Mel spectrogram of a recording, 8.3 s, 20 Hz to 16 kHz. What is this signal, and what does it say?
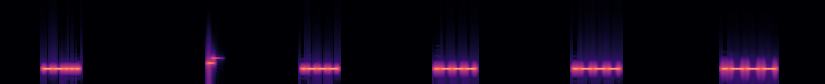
Morse code, heard as a keyed tone, about 41 wpm, spaced as for 8 wpm, 700 Hz. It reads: 7 JJJJ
